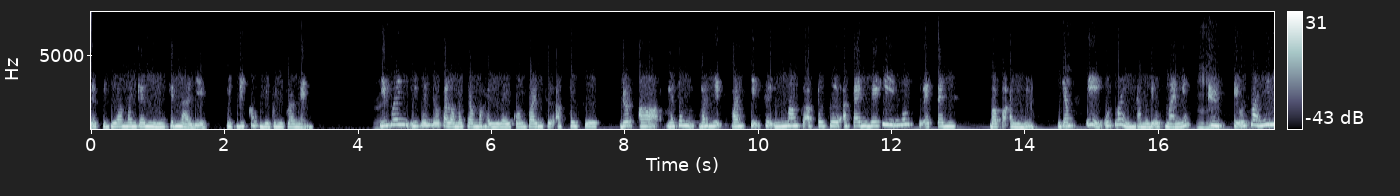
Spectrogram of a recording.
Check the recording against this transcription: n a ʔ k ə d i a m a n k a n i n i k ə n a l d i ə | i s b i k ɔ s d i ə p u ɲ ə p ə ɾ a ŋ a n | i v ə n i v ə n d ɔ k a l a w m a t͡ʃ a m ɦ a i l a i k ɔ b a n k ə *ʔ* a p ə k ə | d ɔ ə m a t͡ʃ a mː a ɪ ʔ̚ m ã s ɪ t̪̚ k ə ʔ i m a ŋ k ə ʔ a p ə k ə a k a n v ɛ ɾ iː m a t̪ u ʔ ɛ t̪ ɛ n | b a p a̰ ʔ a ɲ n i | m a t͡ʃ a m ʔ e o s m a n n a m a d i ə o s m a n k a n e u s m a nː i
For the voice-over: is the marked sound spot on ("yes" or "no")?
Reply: yes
